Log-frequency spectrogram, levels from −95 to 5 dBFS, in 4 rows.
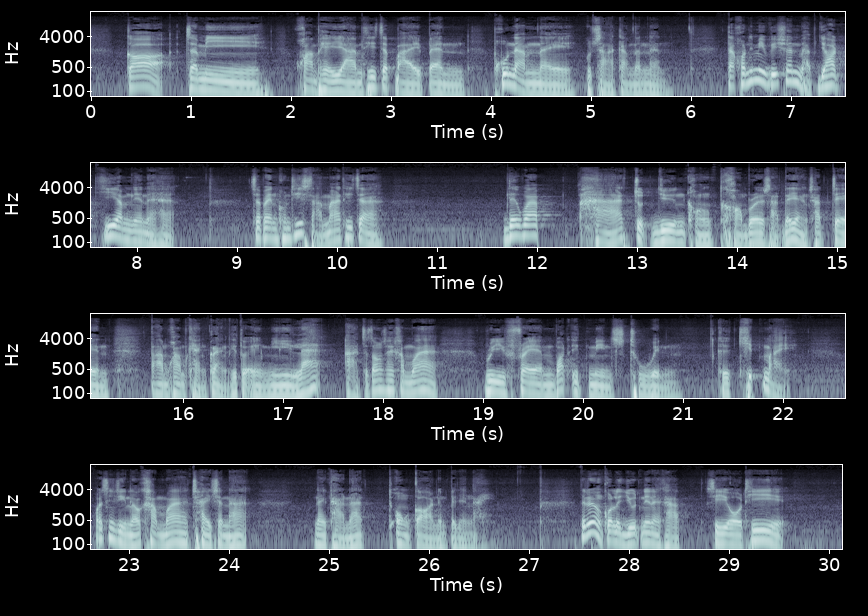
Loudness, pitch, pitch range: -17 LUFS, 100 Hz, 85-120 Hz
